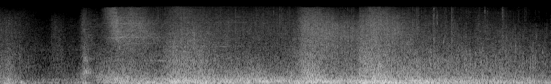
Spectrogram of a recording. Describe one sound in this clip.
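Flames burst with a loud roaring blast.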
